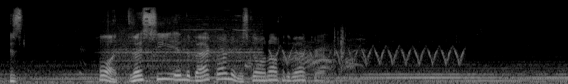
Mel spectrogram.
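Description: A video tape whirs and warbles as it rewinds.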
